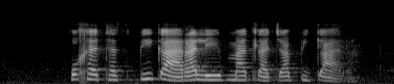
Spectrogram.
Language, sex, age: Northern Sotho, female, 26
